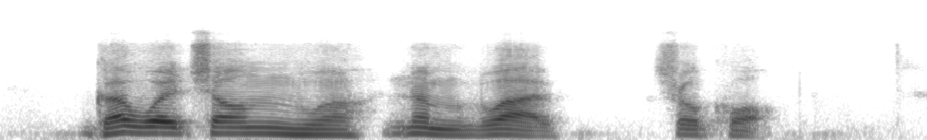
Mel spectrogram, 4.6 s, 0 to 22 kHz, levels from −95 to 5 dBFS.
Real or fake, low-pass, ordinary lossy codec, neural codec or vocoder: fake; 7.2 kHz; Opus, 16 kbps; codec, 16 kHz, 0.5 kbps, X-Codec, HuBERT features, trained on LibriSpeech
